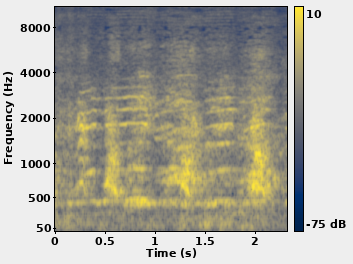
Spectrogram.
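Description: An unruly crowd shouts during a Border Security Force dog crowd-control demonstration. Several loud, surging bursts of massed yelling rise and fall in rough waves, steady and near.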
